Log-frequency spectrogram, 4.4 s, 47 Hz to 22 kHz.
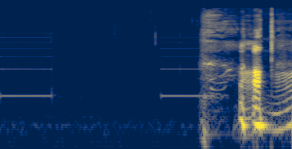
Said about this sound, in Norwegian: Det litt tidlig, vi spilles inn, ja ja, klokka 10 da, nå det ringer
